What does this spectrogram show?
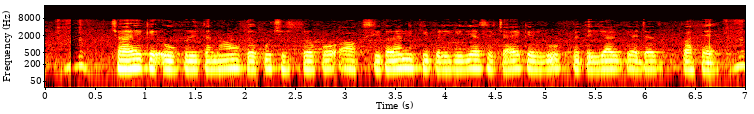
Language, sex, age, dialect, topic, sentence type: Hindi, male, 18-24, Hindustani Malvi Khadi Boli, agriculture, statement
